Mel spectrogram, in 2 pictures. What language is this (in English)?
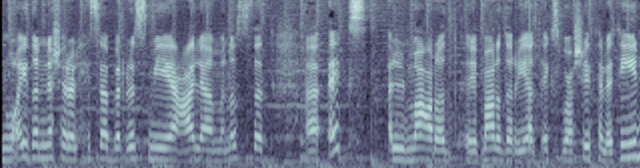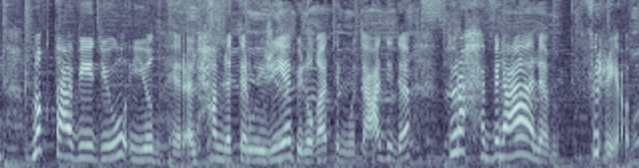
Arabic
